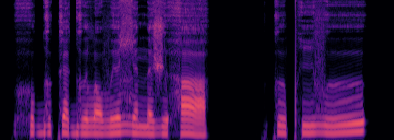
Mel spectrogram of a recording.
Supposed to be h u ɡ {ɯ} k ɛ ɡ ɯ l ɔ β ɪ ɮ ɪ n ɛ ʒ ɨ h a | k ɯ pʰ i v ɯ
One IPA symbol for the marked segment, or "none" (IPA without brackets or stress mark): ɯ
